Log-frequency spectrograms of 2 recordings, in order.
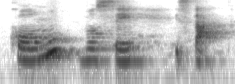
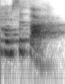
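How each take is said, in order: First: The last word is said in full. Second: The last word is shortened to one syllable. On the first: This is unusually formal speech. "É diferente de eu falar assim" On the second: This is casual everyday speech. "no dia a dia, você escuta assim"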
